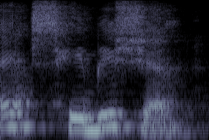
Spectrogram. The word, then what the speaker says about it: exhibition: It's not exhibit or exhibition. Time, exhaust, exhibit, exhibition. Vehicle. The H is silent, and we pronounce the I as if there were two I's or a Y and an I.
